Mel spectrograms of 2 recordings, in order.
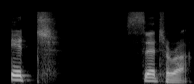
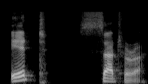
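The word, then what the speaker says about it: et cetera: ইটিসি নিয়ে আসি তো এইটাকে আপনার বলতে হবে এট সেটরা এট সেটরা এট সেটরা এট স্যাট্রা এট স্যাট্রা ঠিক আছে এট স্যাট্রা এবং টেরা না বলে ট্রাও বলতে পারবেন এট্যাট্রা এট্যাট্রা আপনার ইচ্ছা ইটিসি কে এট সেটেরা বলবেন নাকি সেট্রা বলবেন আপনার ইচ্ছা এটসেট্রা এটাও বলতে পারেন এটসেটেরা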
